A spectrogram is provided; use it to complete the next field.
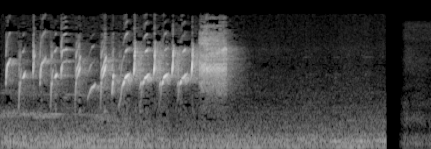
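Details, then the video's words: Common chaffinch singing: a fast two-second run of about a dozen sharp, downward-slurred notes accelerating into a dense buzzy flourish at the end, followed by near silence with faint low background rumble. "Fringilla coelebs(Passeri)Good coelebs song"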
